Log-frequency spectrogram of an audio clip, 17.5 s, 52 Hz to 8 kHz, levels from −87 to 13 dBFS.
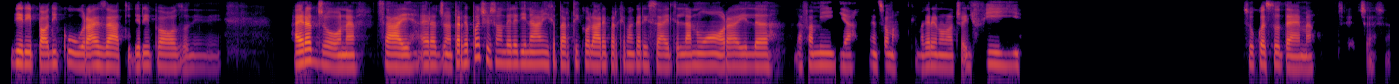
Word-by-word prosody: Di 185 0 +5
ripa 175 -2 +4
o - - +4
di 180 +1 -4
cura, 165 -2 +3
esatto, 155 -2 +2
di 155 - -8
riposo, 155 -2 -3
di 145 0 -17
di 140 +2 -24 0.9
hai 175 +1 +10
ragione, 160 -7 +4 0.2
sai. 155 -2 +4
Hai 170 0 -1
ragione, 160 -2 -2
perché 185 0 +2
poi 270 +8 -1
ci 230 -5 -1
sono 185 -1 -3
delle 180 0 -2
dinamiche 180 -1 -1
particolari 170 -1 -1
perché 165 0 -7
magari 165 0 -4
sai 155 -1 -2
della 155 +1 -2
nuora, 160 -1 0
il 155 0 -4 0.5
la 155 - -13
famiglia, 165 -2 -4 0.2
insomma 165 0 -4
che - - -31
magari 155 +1 -2
non 150 -1 -4
acce 145 0 -4
i 155 - -9
figli. 165 -2 -5 2.8
Su 170 - -5
questo 170 0 0
tema. 140 -2 +1 0.3
Si, - - -19 0.2
sì, - - -8
si. - - -17
165 Hz, 145 wpm, -26 LUFS, 155-170 Hz, 2.8 s, hai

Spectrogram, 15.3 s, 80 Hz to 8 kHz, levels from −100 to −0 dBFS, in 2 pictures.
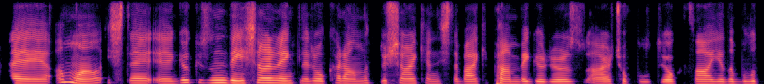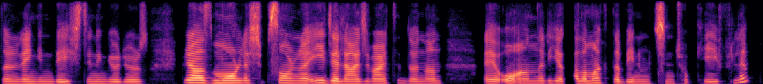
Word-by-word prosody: eee, 190 -2 +2
ama, 210 -7 +1
işte, 205 -2 -3
eee, 190 0 -4
gökyüzünün 230 0 -1
değişen 215 +2 +4
renkleri 200 -1 0
o 195 - +2
karanlık 200 0 -6
düşerken, 195 -1 -2
işte, 185 0 -9
belki 185 +2 -1
pembe 185 -1 -1
görüyoruz 175 0 -3
eğer 165 0 -4
çok 185 +2 -8
bulut 165 0 -19
yoksa 180 +2 -1
ya 180 0 -4
da 180 -1 -6
bulutların 185 0 -4
renginin 180 -1 -3
değiştiğini 180 0 -4
görüyoruz. 170 0 -5 0.4
Biraz 225 -2 +8
morlaşıp 210 0 +4
sonra 205 -2 +4
iyice 200 -1 +5
laciverte 190 +2 +1
dönen, 190 +1 -4 0.4
eee, 180 -1 +2
o - - +4
anları 195 +1 -1
yakalamak 200 +1 0
da 175 -2 -2
benim 165 -1 -6
için 170 0 +2
çok 180 0 -17
keyifli. 185 - -6
190 Hz, 155 wpm, -24 LUFS, 180-205 Hz, 0.4 s, Biraz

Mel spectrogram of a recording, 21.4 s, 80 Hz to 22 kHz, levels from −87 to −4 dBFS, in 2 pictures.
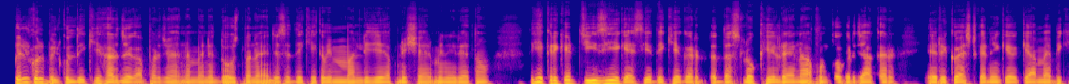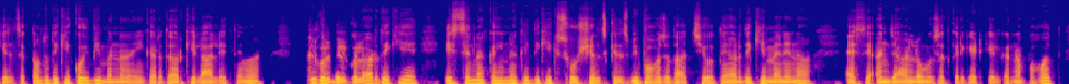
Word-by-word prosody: बिल्कुल, 170 +2 +3
बिल्कुल। 105 -2 0
देखिए 105 +2 -1
हर 105 -1 +2
जगह 105 -3 0
पर 95 - -2
जो 95 - -1
है 90 - -1
ना 95 - -2
मैंने 95 0 -2
दोस्त 95 - +2
बनाए। 95 0 +1
जैसे 95 +2 -2
देखिए 95 0 -2
कभी 95 +1 0
मान 90 -1 0
लीजिए 95 +1 +1
अपने 95 0 -1
शहर 90 -1 -2
में 95 - -1
नहीं 95 -1 0
रहता 95 +1 -1
हूँ। 95 - -2 0.3
देखिए 155 +8 +1
क्रिकेट 135 +1 +3
चीज़ 125 0 +5
ही 135 - +8
एक 125 - +2
ऐसी 100 +1 0
है 105 - +2
देखिए 105 +1 -1
अगर 105 0 0 0.3
10 105 - -1
लोग 115 -1 +3
खेल 105 -2 +2
रहे 105 - +3
हैं 100 - -1
ना 105 +1 +2
आप 110 - -1
उनको 100 +2 -1
अगर 100 -1 -1
जाकर 100 +1 0 0.3
ये 105 - +4
रिक्वेस्ट 105 +3 +1
करें 105 0 0
के 105 0 +1
क्या 100 0 0
मैं 95 -1 0
भी - - +1
खेल 100 0 -3
सकता 120 - -4
हूँ, 125 - 0
तो 135 - +2
देखिए 155 0 +2
कोई 125 -2 +4
भी 135 - +2
मना 100 -4 -2
नहीं 95 0 -4
करता 95 +2 -2
और 100 - 0
खिला 95 -2 0
लेते 90 - -5
हैं। 115 +1 0 0.5
बिल्कुल, 135 -7 +4
बिल्कुल, 100 +2 +2
और 140 +2 +2
देखिए 150 -2 +1 0.3
इससे 130 +1 +2
ना 140 +2 +4
कहीं 125 0 +3
न 135 +2 +4
कहीं 130 0 +1
देखिए 135 0 +1
एक 130 - -2
सोशियल 115 +2 +1
स्किल्स 110 -3 -3
भी 120 - +4
बहुत 95 -3 +1
ज़्यादा - - 0
अच्छे - - -4
होते - - -1
हैं। 105 - +1
और 110 - +1
देखिए 115 +1 +1
मैंने 105 -1 +1
ना 115 0 +1 0.4
ऐसे 120 +3 0
अनजान 100 +1 +1
लोगों 110 0 +1
के 105 - -7
साथ 110 +3 -4
क्रिकेट 105 +1 -4
खेल 105 -1 -4
कर 110 - -5
ना 115 - -1
बहुत 125 +2 0
105 Hz, 270 wpm, -21 LUFS, 100-125 Hz, 0.5 s, ही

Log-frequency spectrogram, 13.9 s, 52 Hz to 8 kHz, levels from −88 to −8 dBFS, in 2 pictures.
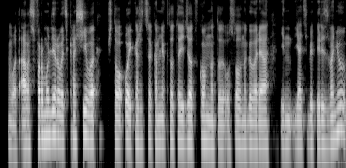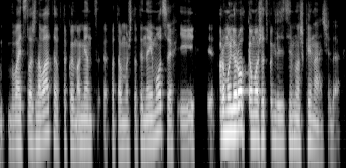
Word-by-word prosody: Вот. 95 -4 -6
А, 105 0 +3
фс 105 - -6
сформулировать 135 -1 0
красиво, 125 0 0 0.2
что, 115 -2 -2
ой, 125 -3 +2
кажется, 110 +1 -6
ко 115 - -5
мне 115 0 -4
кто-то 115 0 -3
идет 115 0 -1
в - - -26
комнату, 105 -3 -4
условно 105 0 -5
говоря, 105 -1 0 0.2
и, 105 - -8
м, 110 0 -9
я 110 0 -3
тебе 110 +1 -8
перезвоню, 115 +9 -4
м, - - -18
бывает 115 0 -2
сложновато 120 +2 0
в - - -33
такой 110 - -6
момент, 110 +1 -4 0.2
э, - - -10
потому 100 +1 -6
что 100 - -12
ты 110 - -8
на 110 +1 0
эмоциях, 150 -3 -2
и, 100 +3 -6 0.2
э, - - -10 0.2
формулировка 150 +3 +9
может 130 0 +3
выглядеть 115 -2 -6
немножко 120 0 -4
иначе, 95 -6 -7
да. - - -14
115 Hz, 180 wpm, -24 LUFS, 105-125 Hz, 0.2 s, формулировка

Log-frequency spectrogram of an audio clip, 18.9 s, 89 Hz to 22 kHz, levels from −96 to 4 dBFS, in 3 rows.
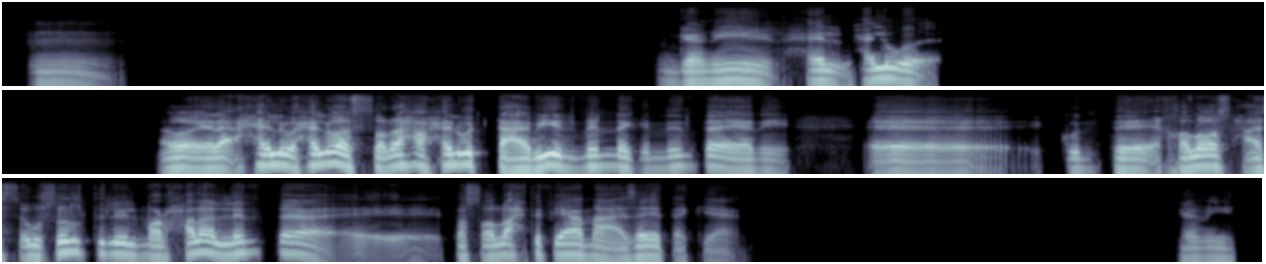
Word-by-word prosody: إمم. 115 -5 -16 2.7
جميل 120 0 -4
حلو، 125 -4 -4
حلو 135 -2 +1 2.5
آه، 135 +1 +4
ي 130 - +2
لأ، 140 - +4
حلوة، 165 -1 +3
حلوة، 175 +2 +6
الصراحة 160 +3 +2
حلو 170 +3 +3
التعبير 150 -3 +4
منّك 150 -2 -2
إن 130 +2 -12
أنت 150 +1 -8
يعني 120 -6 -2 0.4
آآ، 105 -1 -5 0.2
كنت 125 0 -4
خلاص 150 +1 +2
حس 125 +1 -6
وصلت 170 +7 -1
للمرحلة 155 +1 0
اللي 155 0 0
أنت 175 +1 -11
آآ، 455 - -6
تصالحت 145 +3 -4
فيها 155 0 +1
مع 125 -6 -4
ذاتك 125 -4 -5
يعني. 95 -2 -19 2.2
جميل. 115 -1 -15
135 Hz, 100 wpm, -22 LUFS, 120-160 Hz, 2.7 s, حلوة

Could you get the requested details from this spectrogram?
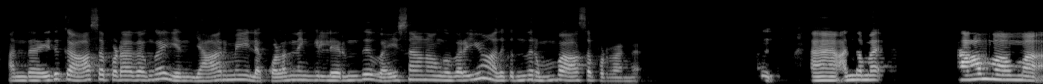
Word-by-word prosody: அந்த 185 0 -1 0.2
இதுக்கு 235 +2 -1 0.2
ஆசைப்படாதவங்க 210 0 -1 0.2
எந் 175 0 -4
யாருமே 210 +6 -2
இல்ல. 170 -4 -1
குழந்தைங்களருந்து 195 +2 -1
வயசானவங்க 195 +2 -2
வரையும் 240 +9 0
அதுக்கு 185 0 -3
வந்து 200 0 -2
ரொம்ப 190 +4 -6 0.2
ஆசைப்படுறாங்க. 165 -4 -7 1.3
ம். - - -5 0.4
அ - - +5 0.3
அந்த 210 +2 +3
மா 215 - +5 1.0
ஆமாமா. 220 -4 +5
200 Hz, 105 wpm, -23 LUFS, 185-215 Hz, 1.3 s, அ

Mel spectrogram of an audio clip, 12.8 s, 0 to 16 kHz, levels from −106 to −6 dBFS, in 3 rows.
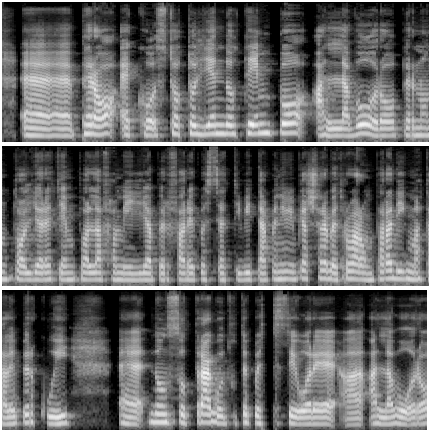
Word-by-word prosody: Ehm, 180 -2 +3
però, 230 0 +4
ecco 195 -1 -1
sto 215 +5 -4
togliendo 225 0 +1
tempo 245 +1 +2
al 180 -1 0
lavoro 180 -1 +2
per 190 0 -5
non 190 +1 -5
togliere 180 -2 -2
tempo 180 +1 -6
alla 180 0 0
famiglia 175 -1 -4
per 175 +1 -7
fare 175 -1 -3
queste 185 0 -10
attività, 175 0 -4
quindi 195 +2 -5
mi 190 - -6
piacerebbe 205 -2 -1
trovare 195 0 +1
un 175 -1 -5
paradigma 200 -1 -1
tale 175 0 -1
per 210 +2 -3
cui, 180 +2 0 0.5
ehm, 180 -4 +1
non 215 -1 +1
sottraggo 210 -2 +5
tutte 185 +3 -6
queste 190 0 -4
ore 170 0 +2
a 155 +1 0
al 180 - -1
lavoro. 170 +1 0
185 Hz, 170 wpm, -22 LUFS, 175-205 Hz, 0.5 s, sottraggo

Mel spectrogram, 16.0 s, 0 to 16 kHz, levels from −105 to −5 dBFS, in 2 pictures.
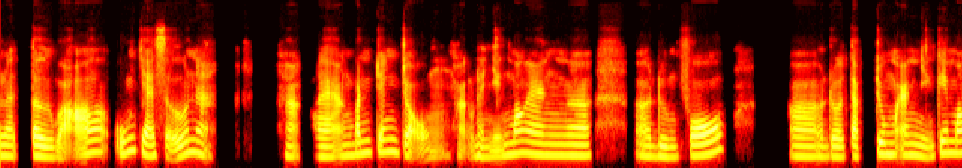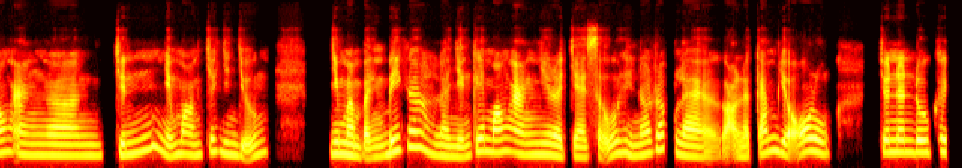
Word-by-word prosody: là 195 -1 -1
từ 190 -3 +4
bỏ 250 +10 +4
uống 280 +3 -3
trà 215 -8 +3
sữa 200 - -1
nè, 245 - -1 0.6
hoặc - - -1
là 185 -1 +3
ăn 205 - -1
bánh 230 +3 +1
tráng 265 0 -2
trộn, - - 0 0.2
hoặc - - -4
là 195 - -5
những 205 - -5
món 240 +1 +3
ăn, 215 -3 -1
ơ, 205 -1 +2 0.4
ờ, - - -2
đường 185 -2 -3
phố, 215 +8 +5 0.5
ờ, 190 -1 -1
rồi 185 -1 0
tập 190 +1 +2
trung 230 -1 +1
ăn 215 -2 +1
những 185 -2 -5
cái 245 - 0
món 245 +1 +1
ăn, 210 -4 -1
ơ, 205 -1 +1 0.3
chính, 255 +11 -1
những 195 -1 -1
món 225 -1 +1
ăn 215 +1 -6
chất 265 +4 -4
dinh 230 -3 -4
dưỡng. 210 +3 -3 0.5
Nhưng 235 0 +1
mà 215 - +6
bạn 185 +1 0
biết 270 +4 +3
á, 355 -1 +3
là 205 -2 -2
những 185 0 -2
cái 275 +5 +1
món 260 0 +4
ăn 225 -3 +3
như 220 -1 -1
là 195 - +4
trà 180 -1 -2
sữa 180 - 0
thì 220 - -4
nó 220 +3 -1
rất 305 +2 -2
là, 190 - +2
gọi - - +3
là, 90 - -1
cám 255 +4 0
dỗ - - +4
luôn, 255 -4 +1 0.4
cho 255 - +2
nên 255 0 +3
đôi 255 0 +4
khi 260 - +3
220 Hz, 245 wpm, -24 LUFS, 195-250 Hz, 0.6 s, mà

